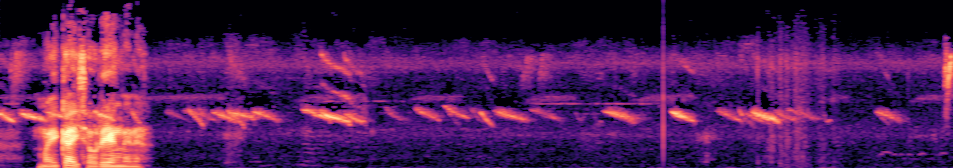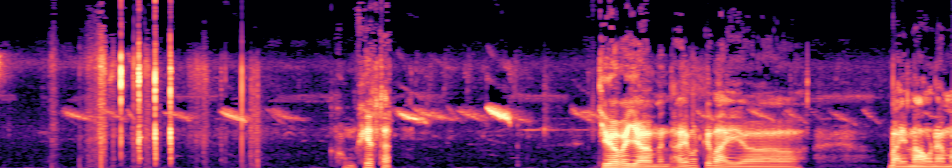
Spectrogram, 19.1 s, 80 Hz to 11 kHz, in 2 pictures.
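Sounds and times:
small birds chirping: 0.0s - 19.0s
sharp clicks: 10.5s - 12.2s.

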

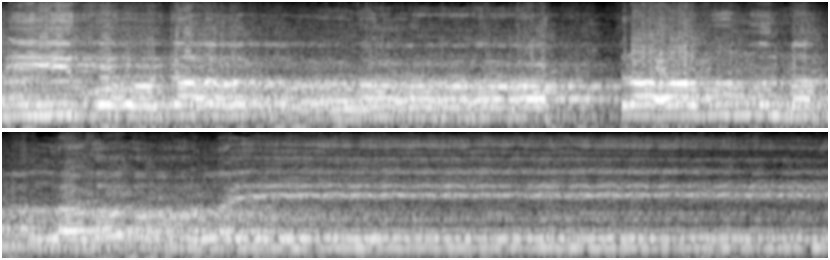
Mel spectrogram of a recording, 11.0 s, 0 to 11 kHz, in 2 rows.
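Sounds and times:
man singing devotional song: 0.0s - 11.0s.

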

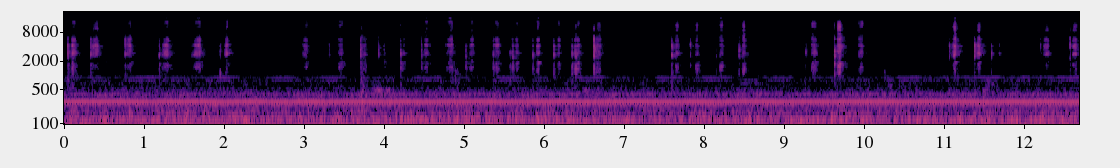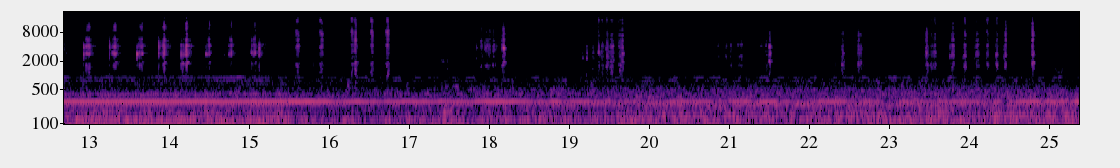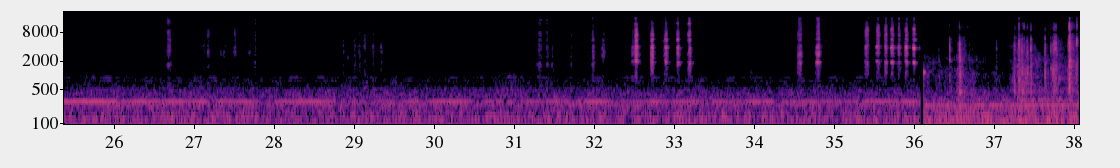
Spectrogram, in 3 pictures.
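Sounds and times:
knife scraping pastel stick: 0.0s - 6.9s, 7.5s - 8.6s, 11.1s - 18.4s, 19.2s - 19.8s, 20.8s - 25.0s.

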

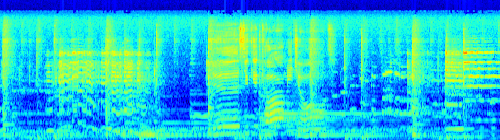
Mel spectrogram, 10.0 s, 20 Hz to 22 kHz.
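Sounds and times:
electric guitar notes: 0.0s - 10.0s
live blues band: 0.0s - 10.0s.

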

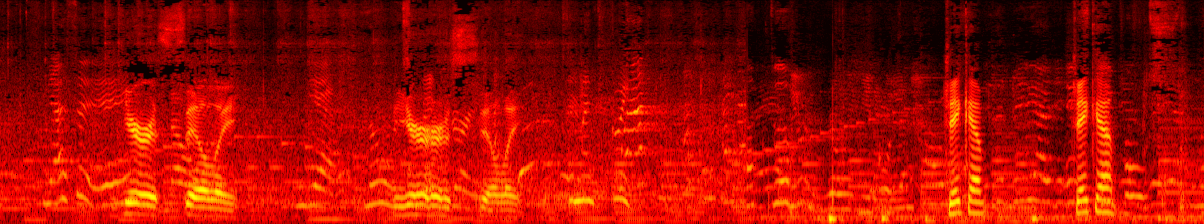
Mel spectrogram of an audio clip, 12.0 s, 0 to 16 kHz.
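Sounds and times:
busy shop hubbub: 0.0s - 12.0s
children and adults talking: 0.0s - 12.0s.

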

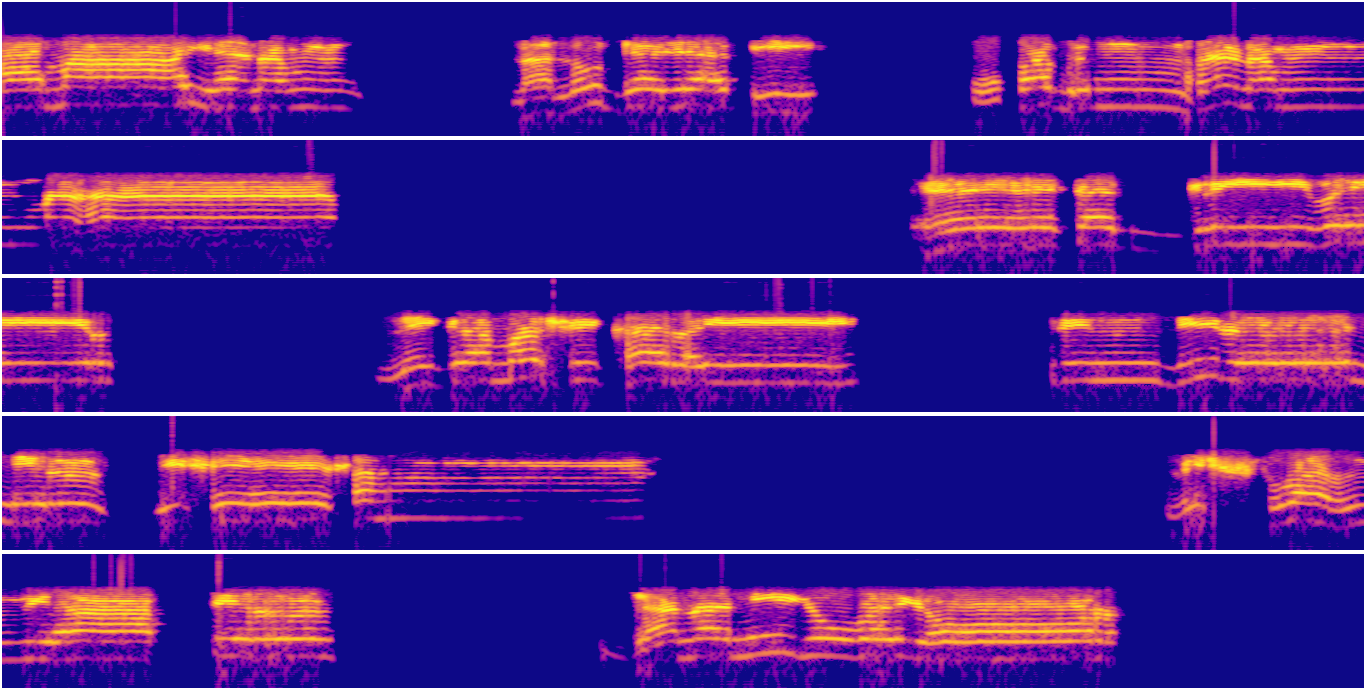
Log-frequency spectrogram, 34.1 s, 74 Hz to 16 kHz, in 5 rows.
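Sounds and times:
man chanting: 0.0s - 1.9s, 2.5s - 4.2s, 4.8s - 8.6s, 11.4s - 14.2s, 15.5s - 18.0s, 18.8s - 23.7s, 26.3s - 29.0s, 30.2s - 32.9s
man chanting a hymn: 4.9s - 8.5s, 30.3s - 32.9s.

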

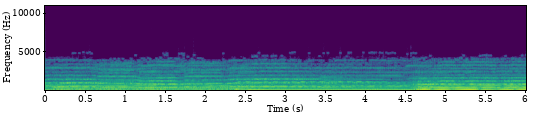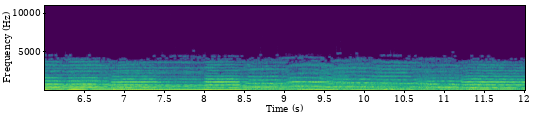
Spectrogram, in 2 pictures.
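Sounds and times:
choir singing a hymn: 0.0s - 12.0s
organ chords: 0.0s - 12.0s.

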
